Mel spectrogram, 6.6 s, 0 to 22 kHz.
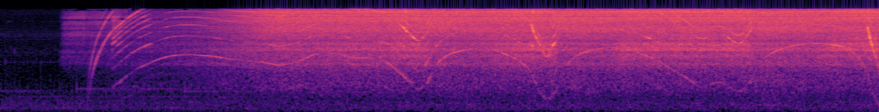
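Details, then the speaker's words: High-speed dental drill spinning up and cutting, pitch dipping and rising at the tooth surface, during a full zirconia crown prep on tooth #3 (maxillary molar): guide cuts on the distal marginal ridge and for the functional cusp bevel. "there we can go ahead at this point and place guide cuts for the functional cusp bevel"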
